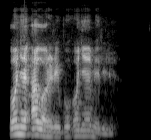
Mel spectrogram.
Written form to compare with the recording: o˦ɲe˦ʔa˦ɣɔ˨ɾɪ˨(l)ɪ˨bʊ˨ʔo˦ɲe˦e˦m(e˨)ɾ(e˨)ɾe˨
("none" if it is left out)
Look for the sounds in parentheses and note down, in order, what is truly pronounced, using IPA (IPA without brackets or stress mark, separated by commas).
ɾ, e˨, i˨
